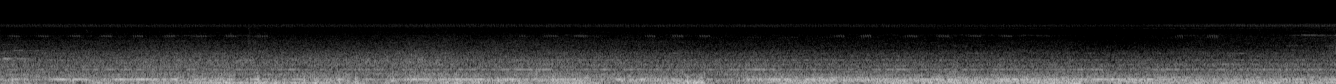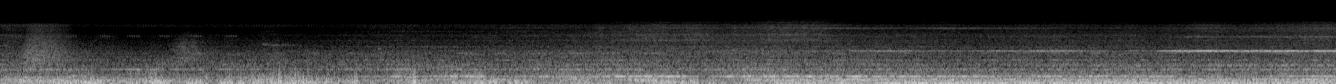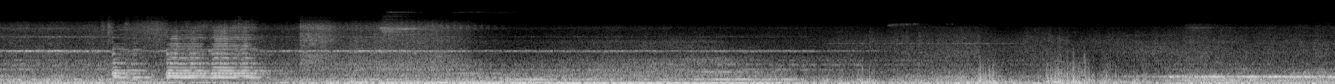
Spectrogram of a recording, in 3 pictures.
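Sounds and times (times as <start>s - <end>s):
diesel locomotive rumbling past: 0.0s - 40.0s
train horn blast: 17.4s - 29.9s.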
